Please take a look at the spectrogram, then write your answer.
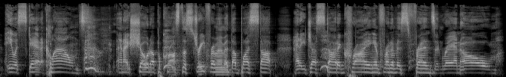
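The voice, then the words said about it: Put-on Boston accent. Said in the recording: “a really heavy, like, New England accent... Just, like a Boston kind of accent.”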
